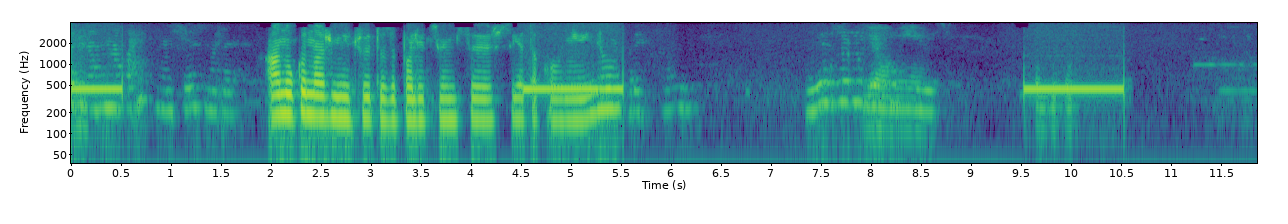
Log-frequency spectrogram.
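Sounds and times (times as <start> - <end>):
telephone ringback tone while a call is placed: 0.0 - 0.5, 4.5 - 5.5, 9.5 - 10.6, 11.2 - 11.8
speech: 2.0 - 5.8, 7.4 - 8.7.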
